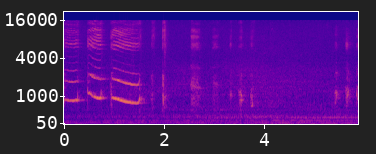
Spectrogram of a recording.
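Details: Apricot-coloured female Toy Poodle gives three clear high whimpers in the first second and a half, the longest slightly falling in pitch, followed by faint scattered sounds and quiet room noise.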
